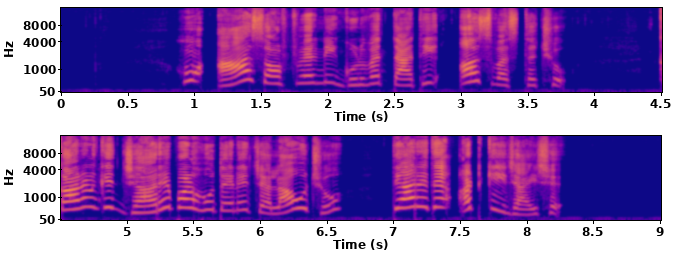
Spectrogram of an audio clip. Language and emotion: Gujarati, disgusted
